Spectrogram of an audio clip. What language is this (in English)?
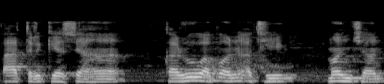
Maithili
